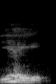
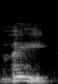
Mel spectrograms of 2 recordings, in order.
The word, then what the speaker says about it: ye: oldie shopping that word Yi is not pronounced Yi it's pronounced thee because that Y is a representation of a word we used to have in the English alphabet called Thorn and it's pronounced so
